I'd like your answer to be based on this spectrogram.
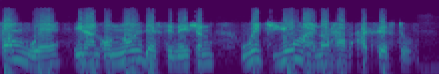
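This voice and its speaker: In a raised, projected voice, a man speaks at a moderate pace with ordinary pitch variation and noticeable background noise. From Cameroon. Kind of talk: recorded interview clip.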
